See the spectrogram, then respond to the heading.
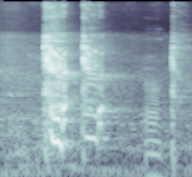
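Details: Young child, ill with cough and fever, gives three short, sharp coughs in a quiet room, with a brief vocal sound between them.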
